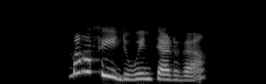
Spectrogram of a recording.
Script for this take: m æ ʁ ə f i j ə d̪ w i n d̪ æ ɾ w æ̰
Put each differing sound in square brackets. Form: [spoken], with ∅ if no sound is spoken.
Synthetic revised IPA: m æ ʁ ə f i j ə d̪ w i n [t̪] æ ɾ [v] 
